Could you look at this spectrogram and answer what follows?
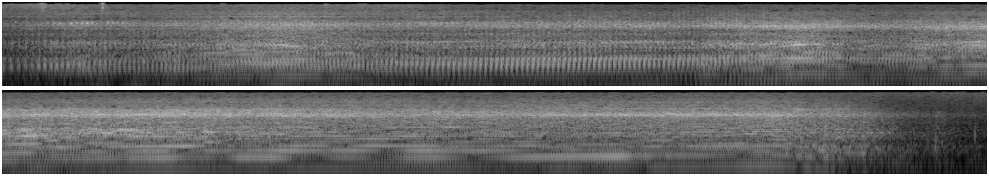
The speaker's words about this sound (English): Boy, I never expected to see Miss McFeely on a motorcycle.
